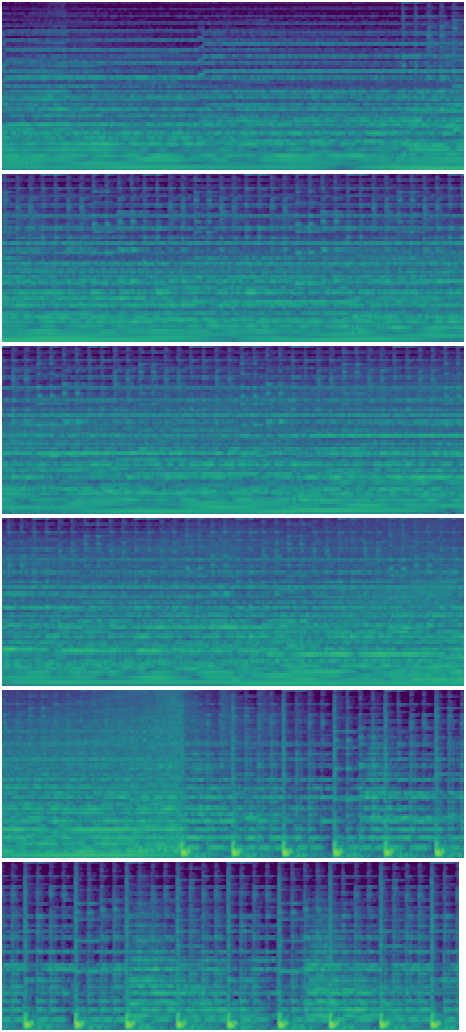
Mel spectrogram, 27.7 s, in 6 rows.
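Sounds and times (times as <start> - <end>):
instrumental music: 0.1 - 27.6.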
